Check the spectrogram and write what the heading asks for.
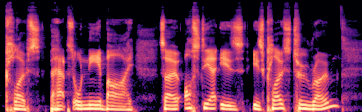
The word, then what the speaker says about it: Ostia: the italian peninsula there and we say ostia s proper okay so we were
